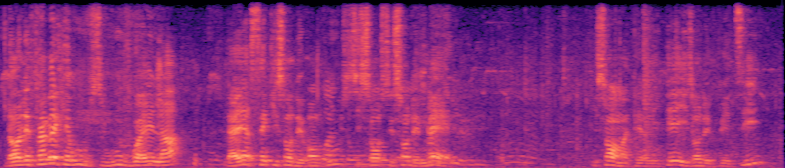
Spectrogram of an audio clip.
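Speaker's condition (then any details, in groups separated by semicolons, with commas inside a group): No condition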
